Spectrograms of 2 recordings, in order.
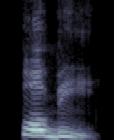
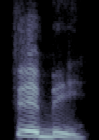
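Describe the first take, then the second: First: Phoebe as "foh-bee"; wrong pronunciation. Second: Phoebe as "feh-bee"; short E in the first syllable of Phoebe; wrong pronunciation. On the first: Teacher rejects another mistake, Phoebe as "foh-bee". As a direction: round O in the first syllable of Phoebe. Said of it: "It is not Phoebe". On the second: Teacher rejects a mistake, Phoebe as "feh-bee". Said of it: "That name is not Phoebe". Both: Shown as a demonstration.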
